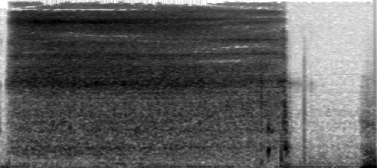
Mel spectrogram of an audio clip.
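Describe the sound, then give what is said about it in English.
Steady breathy hiss of someone inhaling from a non-nicotine vape, lasting nearly three seconds at an even level before cutting off to near silence. “Here, I'm going to take my non-nicotine vape here. I'm going to breathe it in.”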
